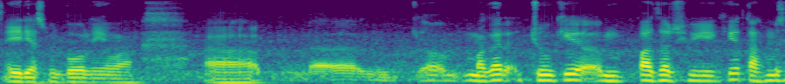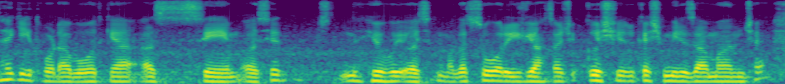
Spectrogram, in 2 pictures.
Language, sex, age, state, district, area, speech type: Kashmiri, male, 30-45, Jammu and Kashmir, Srinagar, urban, spontaneous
